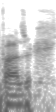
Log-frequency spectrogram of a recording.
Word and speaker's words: Pfizer: The P is silent, just like my name. Funding from Pfizer.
